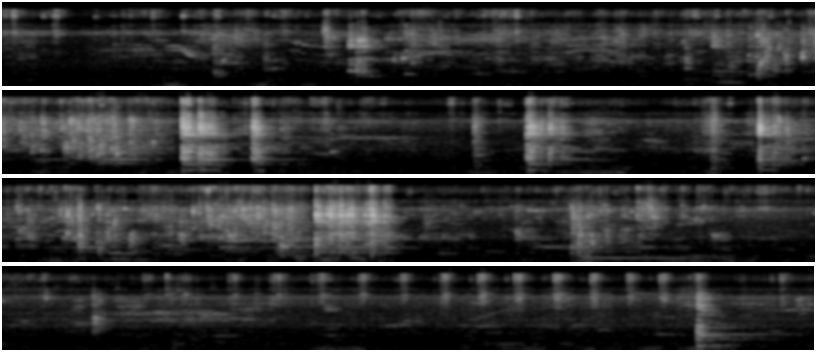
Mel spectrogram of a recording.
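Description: Splashing and swishing of colocasia (taro) leaves being rinsed in water, with intermittent clinks of a vessel and brief dripping, close by.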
